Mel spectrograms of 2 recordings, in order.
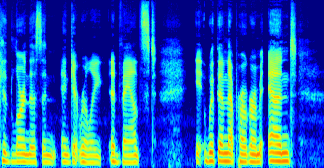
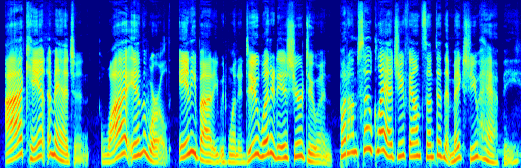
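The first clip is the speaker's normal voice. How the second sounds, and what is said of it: Southern Georgia accent. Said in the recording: “my grandparents also had that exact same accent, by the way. They're from Georgia.”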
